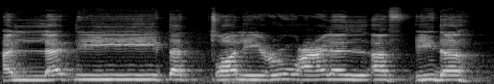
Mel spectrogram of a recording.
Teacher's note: عین کو حلق کے درمیان سے ادا کر کے پڑھیں گے، حمزہ کو حلق کے نیچے والے حصہ سے ادا کر کے پڑھیں گے۔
